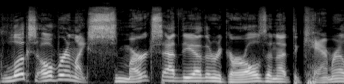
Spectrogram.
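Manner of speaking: normal talking voice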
